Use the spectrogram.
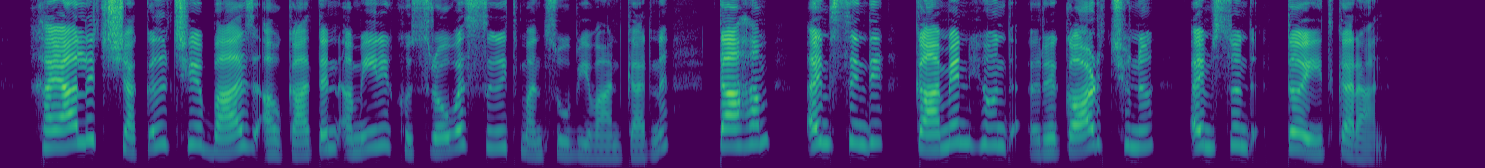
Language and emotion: Kashmiri, neutral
